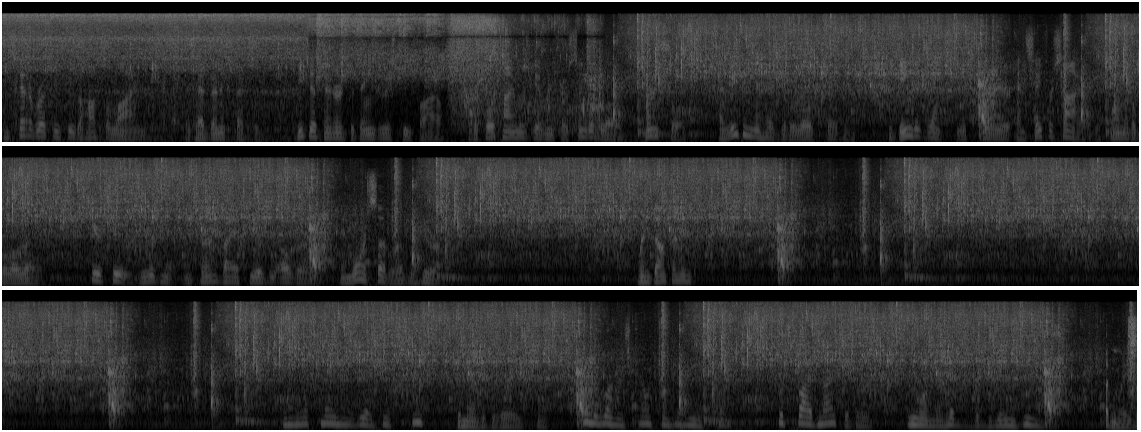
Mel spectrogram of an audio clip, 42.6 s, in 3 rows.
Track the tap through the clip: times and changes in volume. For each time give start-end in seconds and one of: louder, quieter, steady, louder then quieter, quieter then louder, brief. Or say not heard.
0.0-42.5 steady.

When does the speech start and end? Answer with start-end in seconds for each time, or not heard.
0.0-19.8, 22.1-22.9, 31.9-42.5.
